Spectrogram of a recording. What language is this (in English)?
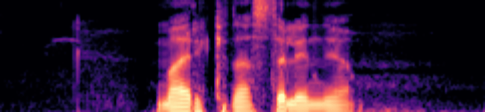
Norwegian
